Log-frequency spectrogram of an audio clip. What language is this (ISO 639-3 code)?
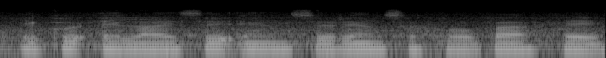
mag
